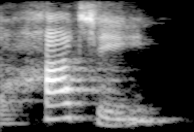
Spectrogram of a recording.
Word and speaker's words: Hathi: The second H is silent because I understand that Hati is supposed to be the Hindu word for elephant, and there is the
